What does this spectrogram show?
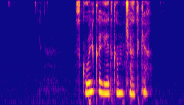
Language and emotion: Russian, neutral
